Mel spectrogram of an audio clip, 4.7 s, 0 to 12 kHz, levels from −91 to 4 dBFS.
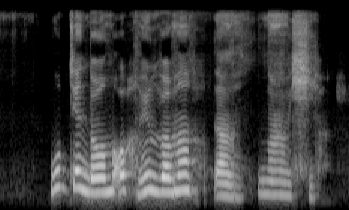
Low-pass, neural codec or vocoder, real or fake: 9.9 kHz; autoencoder, 22.05 kHz, a latent of 192 numbers a frame, VITS, trained on one speaker; fake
